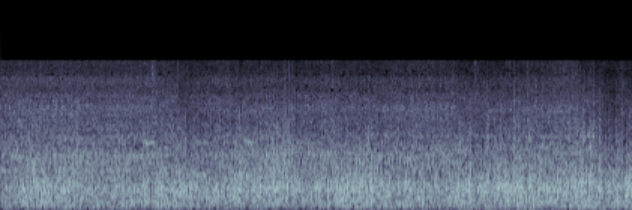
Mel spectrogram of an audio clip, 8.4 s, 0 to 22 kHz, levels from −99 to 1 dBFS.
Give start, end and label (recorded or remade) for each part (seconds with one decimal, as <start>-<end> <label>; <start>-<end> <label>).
0.0-3.0 remade; 3.0-5.0 recorded; 5.0-8.4 remade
